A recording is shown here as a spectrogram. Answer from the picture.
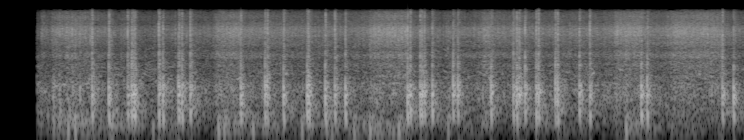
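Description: Aerial fireworks going off: many sharp, irregular bangs, several a second, over a steady hiss. The sound cuts in abruptly about half a second in.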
